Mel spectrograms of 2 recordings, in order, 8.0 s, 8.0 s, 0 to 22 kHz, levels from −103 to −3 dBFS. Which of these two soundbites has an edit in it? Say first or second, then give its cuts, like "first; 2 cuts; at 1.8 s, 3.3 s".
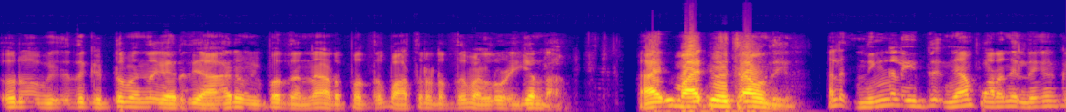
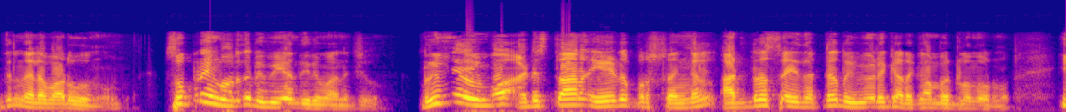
first; 1 cut; at 6.0 s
